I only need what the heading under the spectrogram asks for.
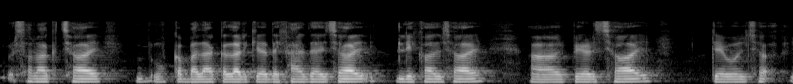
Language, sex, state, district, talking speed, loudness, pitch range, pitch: Maithili, male, Bihar, Samastipur, 105 wpm, -20 LUFS, 120-130 Hz, 125 Hz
